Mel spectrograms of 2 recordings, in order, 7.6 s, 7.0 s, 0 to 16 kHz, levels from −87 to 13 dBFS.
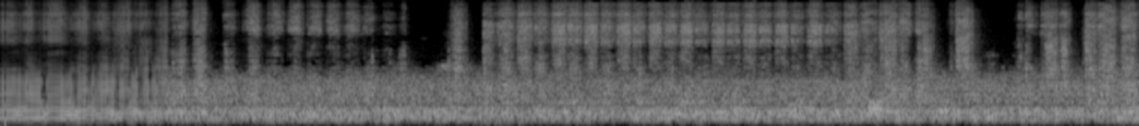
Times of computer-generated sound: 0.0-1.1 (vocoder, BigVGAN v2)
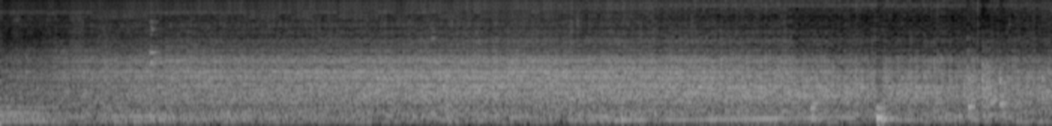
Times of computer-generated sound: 0.5-1.0 (vocoder, Vocos); 3.1-4.1

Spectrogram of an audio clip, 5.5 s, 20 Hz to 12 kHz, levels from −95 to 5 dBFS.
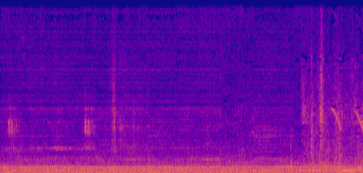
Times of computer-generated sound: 0.0-3.3 (codec, SNAC); 3.8-4.4

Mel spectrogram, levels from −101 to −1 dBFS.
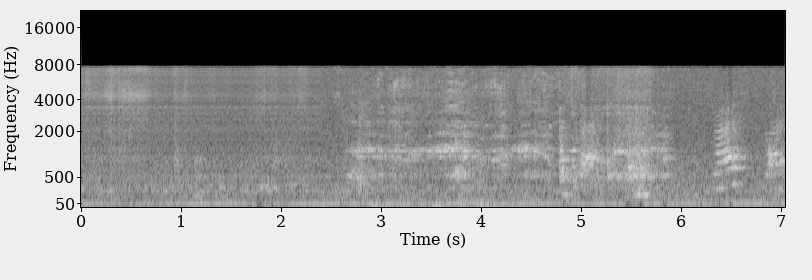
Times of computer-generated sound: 0.0-2.4 (autoencoder, DAC-VAE); 5.0-5.7

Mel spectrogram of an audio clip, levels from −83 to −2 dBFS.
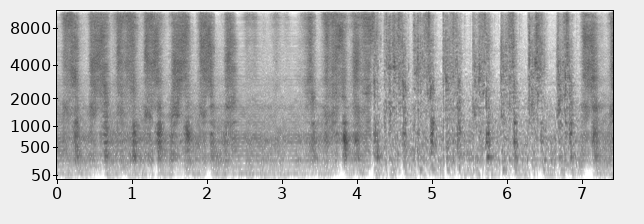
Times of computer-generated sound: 0.0-4.2 (vocoder, Vocos); 7.0-7.4

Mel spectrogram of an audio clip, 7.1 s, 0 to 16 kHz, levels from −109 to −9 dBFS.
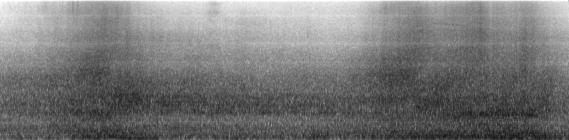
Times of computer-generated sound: none

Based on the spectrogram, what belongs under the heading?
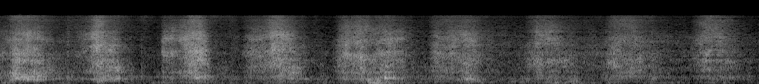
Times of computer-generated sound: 0.0-6.7 (codec, SNAC)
